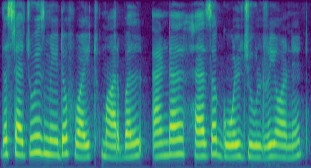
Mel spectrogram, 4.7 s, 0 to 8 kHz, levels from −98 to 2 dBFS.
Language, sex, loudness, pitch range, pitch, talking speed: English, female, -15 LUFS, 210-255 Hz, 220 Hz, 195 wpm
